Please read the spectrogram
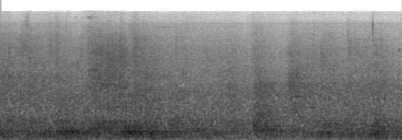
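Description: A man speaking over a public-address system in a reverberant hall, his words blurred into a steady, muddy rumble by the echo.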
